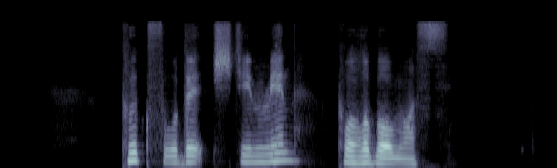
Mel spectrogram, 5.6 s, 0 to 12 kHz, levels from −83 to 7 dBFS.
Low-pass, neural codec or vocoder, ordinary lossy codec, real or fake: 7.2 kHz; codec, 16 kHz, 0.5 kbps, X-Codec, HuBERT features, trained on general audio; MP3, 64 kbps; fake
